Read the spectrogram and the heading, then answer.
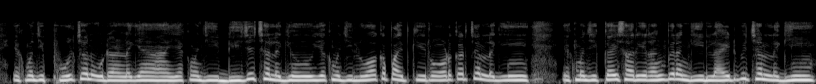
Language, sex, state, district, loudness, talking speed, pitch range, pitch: Hindi, male, Uttarakhand, Tehri Garhwal, -14 LUFS, 220 wpm, 190-210 Hz, 195 Hz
